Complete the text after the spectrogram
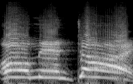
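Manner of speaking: yelled battle cry. Voicing the man in the center yelling to the archers: yelling battle cry. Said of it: "The man in the center yells out".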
